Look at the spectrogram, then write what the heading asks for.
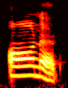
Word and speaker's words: honor: Honor. That means here H consonant sound is silent.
